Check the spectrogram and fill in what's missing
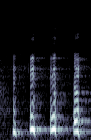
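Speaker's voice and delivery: a bright little laugh of delight; quick high giggle. Real, not acted. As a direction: giggle at how cute it is. Gushing over a cute stamp.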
